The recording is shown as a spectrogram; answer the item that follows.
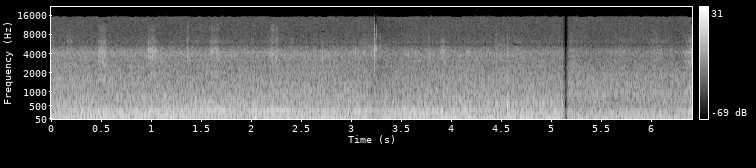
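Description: Distant motor traffic with a steady low engine drone, which fades out about four and a half seconds in.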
